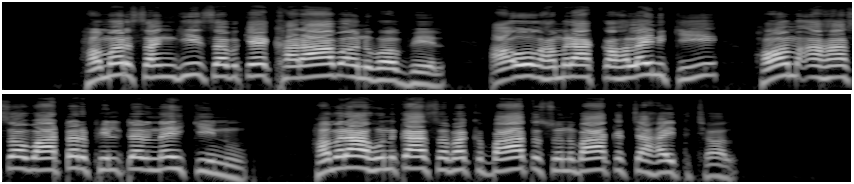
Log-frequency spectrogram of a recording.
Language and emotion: Maithili, disgusted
